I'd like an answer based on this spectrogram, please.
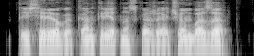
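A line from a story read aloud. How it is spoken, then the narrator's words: Calm, from corner. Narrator (Russian): спокойно проговорил из своего угла Термикалев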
